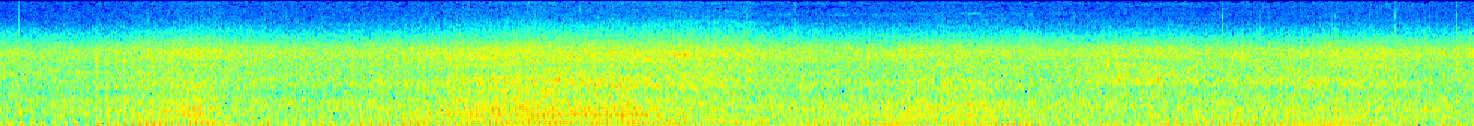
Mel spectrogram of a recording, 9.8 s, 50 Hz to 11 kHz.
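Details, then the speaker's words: Motorcycle engine running on BM1 oil additive about 100 km after oil change, after hard high-rpm riding on Pertalite fuel; harsh uneven buzzy running with coarse rattle; owner suspects the additive performs poorly at high rpm. "ini penulis pakai ngebut ternyata suaranya jadi makin kasar ya"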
